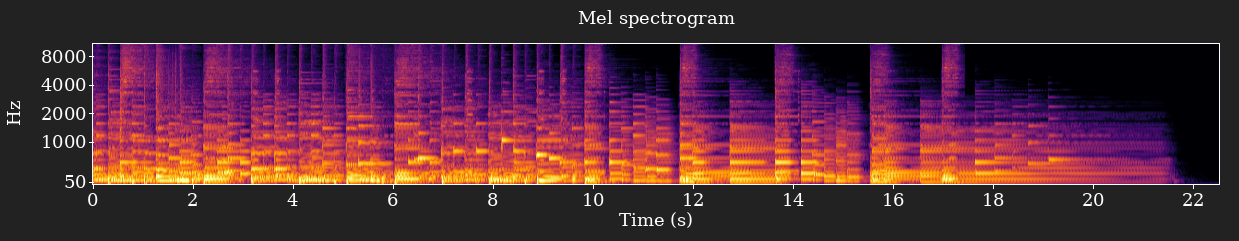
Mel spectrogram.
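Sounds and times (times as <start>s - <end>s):
persistent piano accompaniment: 0.0s - 21.5s.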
